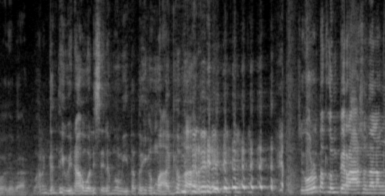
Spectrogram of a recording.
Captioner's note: laughs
